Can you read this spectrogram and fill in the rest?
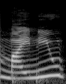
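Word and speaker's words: minute: Right, small हो गया, माइन्यूट हो गया, माइन्यूट बोलेंगे इसको, मिनट नहीं बोलेंगे, है ना, मिनट और माइन्यूट की स्पेलिंग बिल्कुल सेम होती है, लेकिन माइन्यूट इसको बोला जाता है, ठीक है।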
